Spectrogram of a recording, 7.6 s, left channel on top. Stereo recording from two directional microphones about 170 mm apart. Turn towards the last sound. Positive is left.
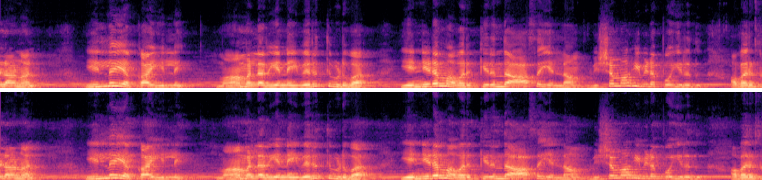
turn(degrees=45)  # may be behind; listen again after turning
